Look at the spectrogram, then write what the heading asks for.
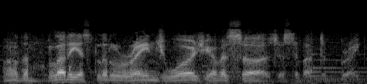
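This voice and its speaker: An American man playing a stern, weary, principled frontier marshal with a terse, gruff manner in a 1950s radio drama. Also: deep voice, a little fast, music in the background, natural voice. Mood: weary, troubled. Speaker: lead actor in a western radio drama. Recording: noisy vintage 1950s radio recording.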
